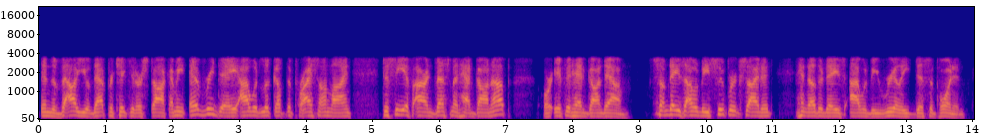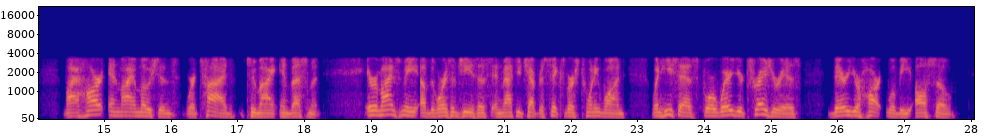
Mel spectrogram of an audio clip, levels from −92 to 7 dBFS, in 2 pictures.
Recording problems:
high frequencies cut off; severe; nothing above 3 kHz
garbled, watery; slightly

